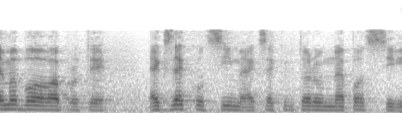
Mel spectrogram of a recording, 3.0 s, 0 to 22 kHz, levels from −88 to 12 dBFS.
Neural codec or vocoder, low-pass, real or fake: codec, 16 kHz, 0.4 kbps, LongCat-Audio-Codec; 7.2 kHz; fake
